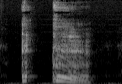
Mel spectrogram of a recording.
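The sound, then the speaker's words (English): Deliberately dramatic throat clearing: a short rasping burst, then a longer, louder voiced, growling clear with a slightly falling pitch, heard on its own. “Better clear my throat dramatically for the sake of setting the scene, but also not do it so close to the microphone that it sounds really gross and puts you off.”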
